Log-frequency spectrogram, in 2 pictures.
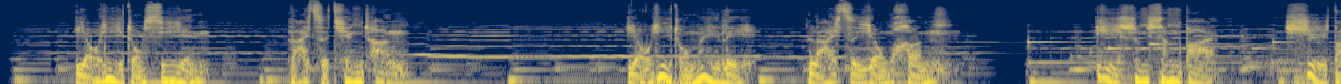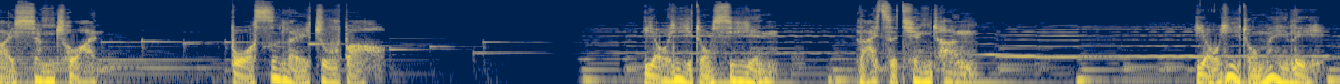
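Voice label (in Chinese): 国语 男声 广告 大气浑厚 大气浑厚磁性 沉稳 科技感 积极向上 时尚活力; 柏斯蕾珠宝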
